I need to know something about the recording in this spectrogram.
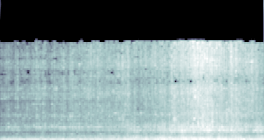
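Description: A trailer rattles over a bumpy dirt road.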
